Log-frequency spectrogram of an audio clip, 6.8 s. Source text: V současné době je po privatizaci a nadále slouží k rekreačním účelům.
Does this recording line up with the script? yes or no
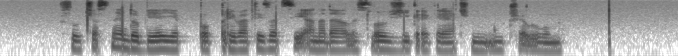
yes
